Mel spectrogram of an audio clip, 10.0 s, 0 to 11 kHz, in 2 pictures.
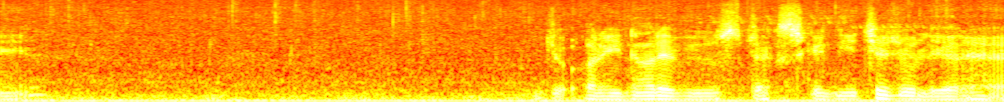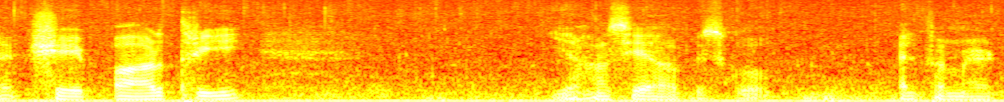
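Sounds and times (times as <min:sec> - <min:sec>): low electrical hum: 0:00.0 - 0:10.0
recording hiss: 0:00.0 - 0:10.0.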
